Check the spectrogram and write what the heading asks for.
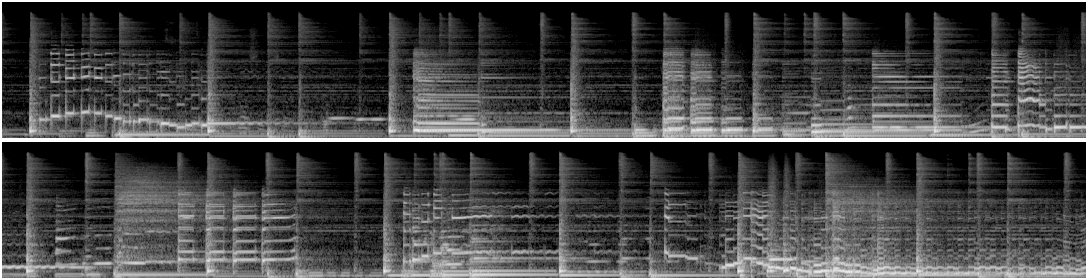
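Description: Live blues band playing a blues number. A lead electric guitar bends notes over bass and a drum kit.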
